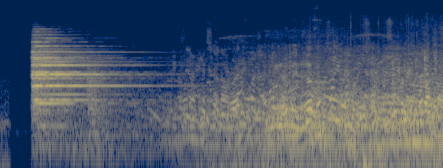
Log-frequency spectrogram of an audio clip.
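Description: A single loud church bell strike rings out and hums as it slowly fades, then a busy murmur of crowd chatter rises and fills the rest of the scene.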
